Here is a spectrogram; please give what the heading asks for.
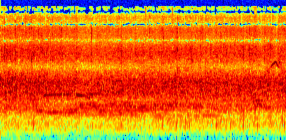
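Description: Sustained audience applause for the Florida governor's speech, a dense steady wash of many hands clapping at an even, fairly loud level throughout, with no voices standing out.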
